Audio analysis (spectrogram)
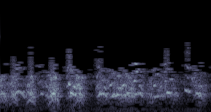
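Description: A pack of sled huskies barks and yips excitedly, their overlapping calls coming in quick, steady bursts, loud, with no talking, in the radio show Challenge of the Yukon.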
